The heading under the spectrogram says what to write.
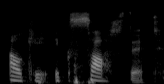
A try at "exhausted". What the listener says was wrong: Yes, do not pronounce the U. Exhausted.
